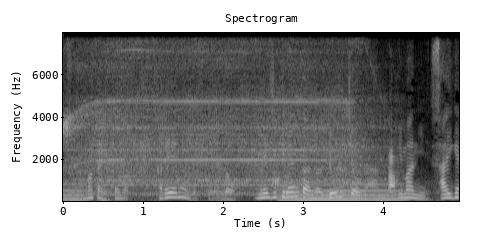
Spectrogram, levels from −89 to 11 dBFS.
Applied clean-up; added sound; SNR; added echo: none; Bowed string instrument + Domestic sounds, home sounds; 3 dB; none.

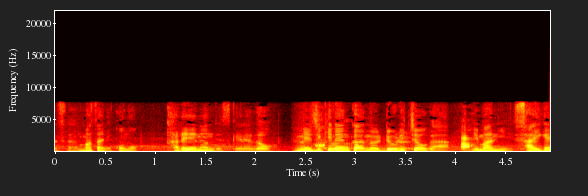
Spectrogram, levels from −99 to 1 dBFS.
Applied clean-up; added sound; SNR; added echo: none; none; none; none.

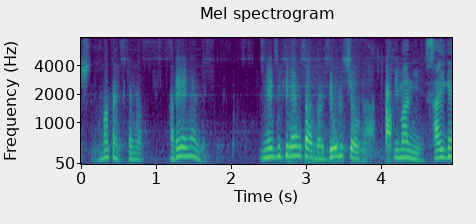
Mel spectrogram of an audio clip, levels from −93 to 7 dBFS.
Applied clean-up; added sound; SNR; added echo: neural separator model SepFormer DNS4.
